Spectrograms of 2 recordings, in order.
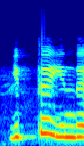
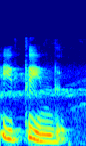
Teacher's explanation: நாவின் நுனி மேல்வாய் பல்லின் அடிப்பகுதியை தொடுவதால் பிறக்கின்றன இது இரண்டுமே வந்து நாவோட நுனி வந்து மேல்வாய் பல்லின் அடிப்பகுதியை தொடுவதால் பிறக்கின்றன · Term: நட்பெழுத்துக்கள்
